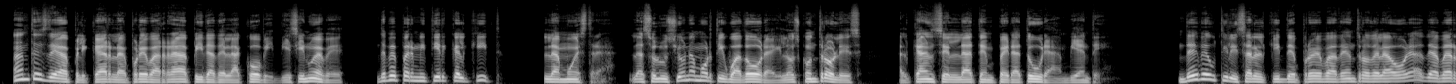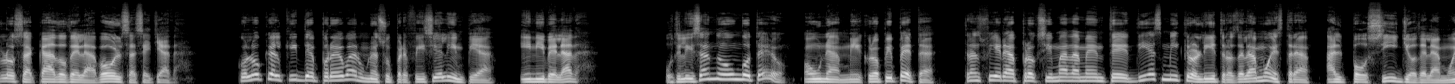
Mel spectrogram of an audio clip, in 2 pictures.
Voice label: Medical Narration Neutral Spanish; Covid 19

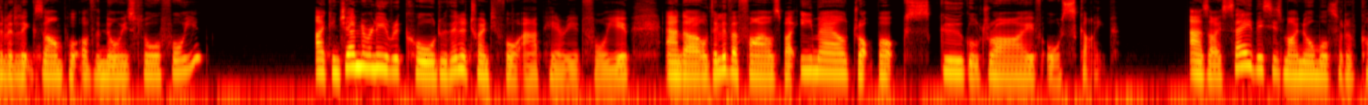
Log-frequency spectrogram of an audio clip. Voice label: studio sample

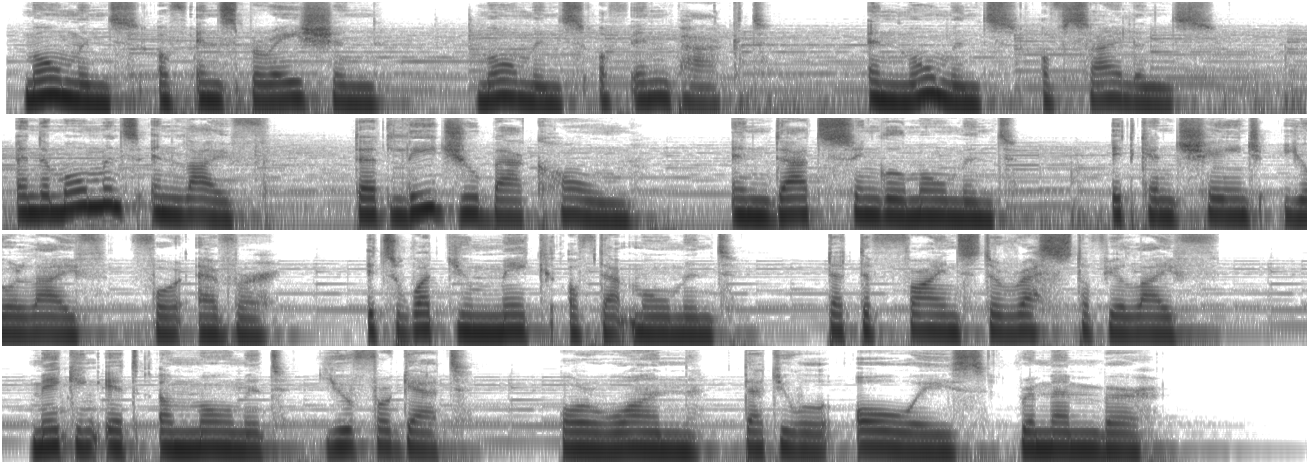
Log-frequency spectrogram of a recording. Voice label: trailer with music

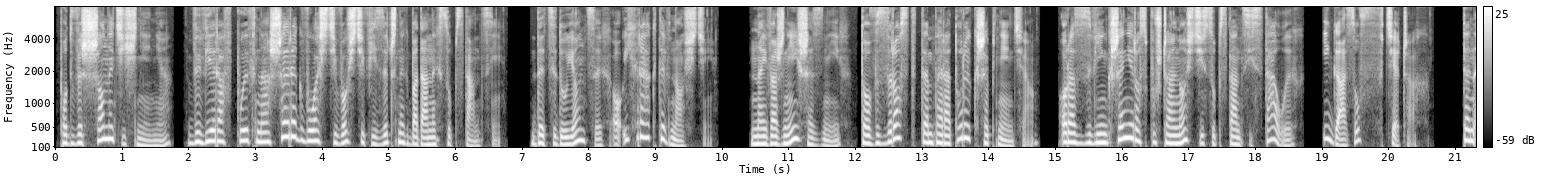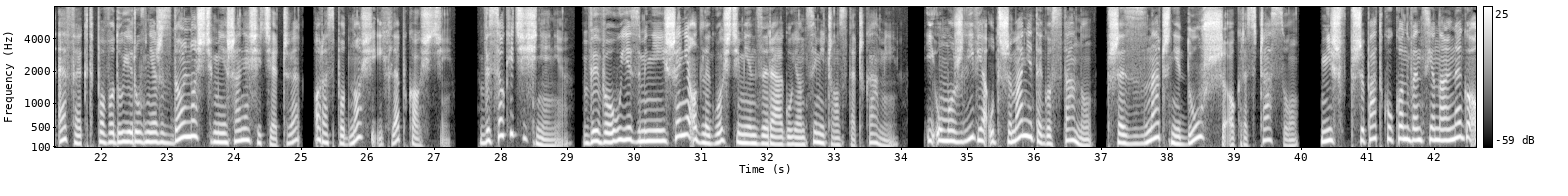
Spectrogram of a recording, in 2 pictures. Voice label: e-learning

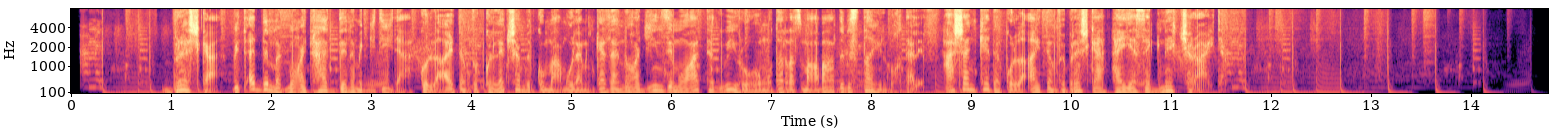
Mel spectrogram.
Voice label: commercial radio Egyptian dialect; Bershka

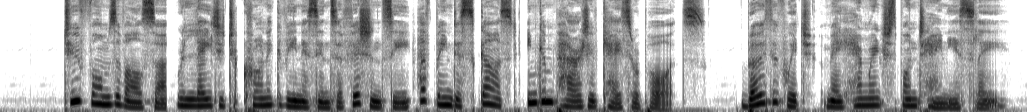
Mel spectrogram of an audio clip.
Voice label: british medical narration

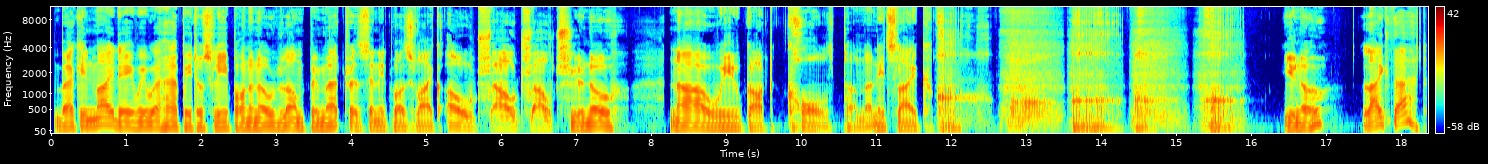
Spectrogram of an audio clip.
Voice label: English grumpy dog

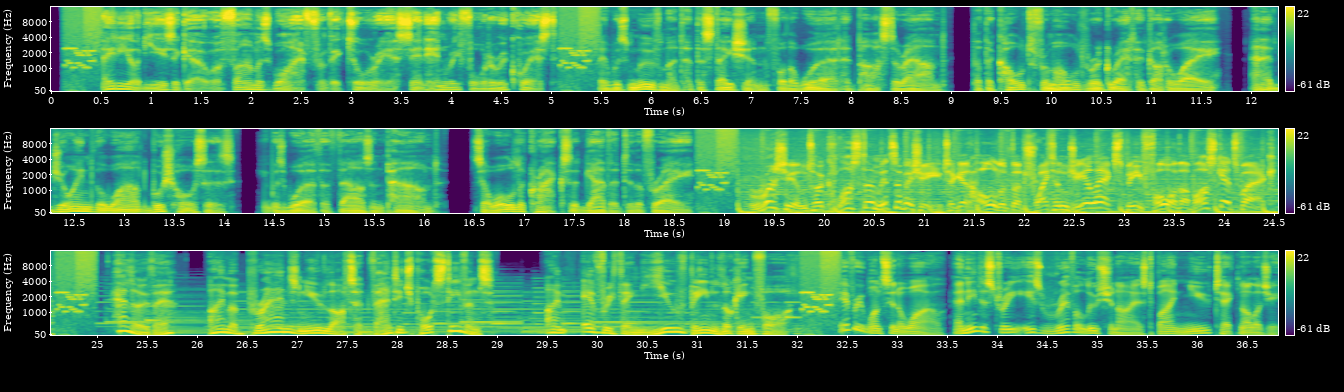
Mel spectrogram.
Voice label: Deep Australian VO Reel

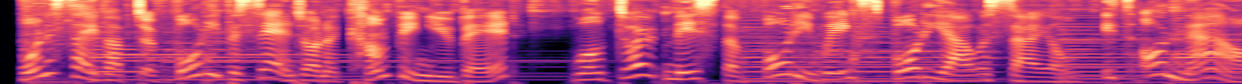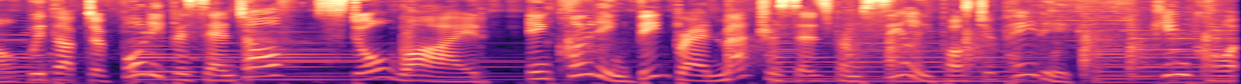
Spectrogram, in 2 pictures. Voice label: hard sell upbeat TVC

